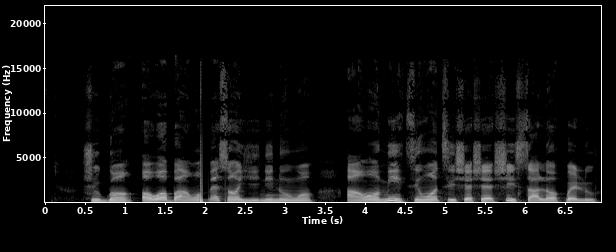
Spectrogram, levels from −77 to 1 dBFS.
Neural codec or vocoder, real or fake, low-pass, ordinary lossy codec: none; real; 19.8 kHz; MP3, 64 kbps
